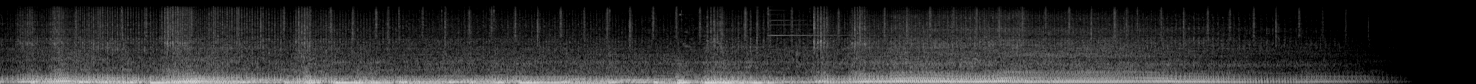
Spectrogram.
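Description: A motor vehicle engine running and revving, its pitch rising and falling several times, with scattered clicks; it fades out near the end.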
